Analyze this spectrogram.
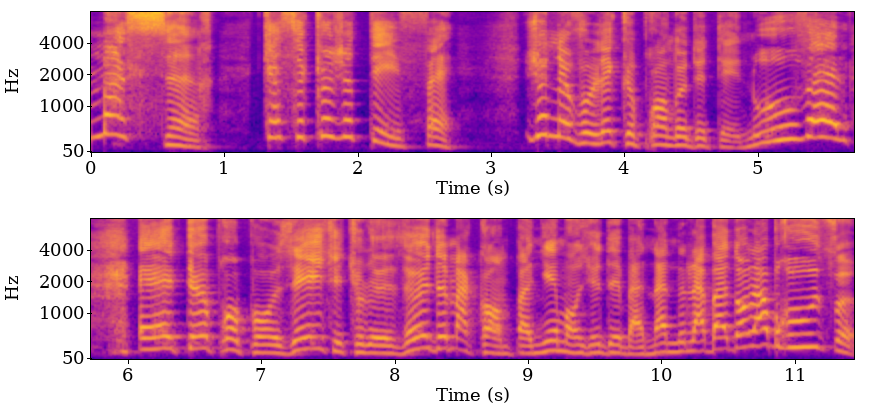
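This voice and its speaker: A put-on character voice, fairly high-pitched with very wide pitch swings, at a fairly slow pace on a very clean recording with a silent background. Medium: read story.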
